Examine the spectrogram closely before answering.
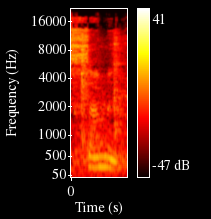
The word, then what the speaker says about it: salmon: a l m o you can your the pronunciation is Salmon silent Yeah hindi Salmon hindi Salmon sal ano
